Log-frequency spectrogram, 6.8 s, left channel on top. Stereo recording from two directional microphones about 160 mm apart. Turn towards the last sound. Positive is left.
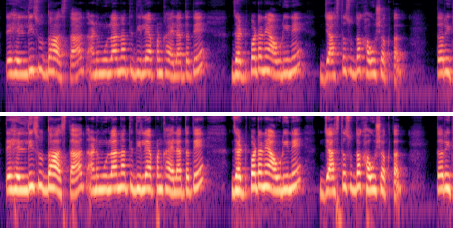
turn(degrees=-40)  # may be behind; listen again after turning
